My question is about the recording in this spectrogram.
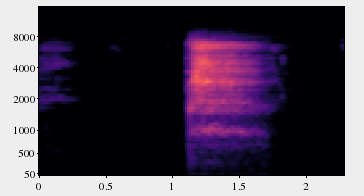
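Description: A woman's sigh: one breathy exhale about a second in, starting suddenly and fading away over about half a second.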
